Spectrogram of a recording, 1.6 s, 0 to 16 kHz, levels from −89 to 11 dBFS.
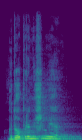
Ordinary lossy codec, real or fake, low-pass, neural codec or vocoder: none; real; 14.4 kHz; none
